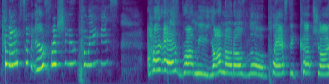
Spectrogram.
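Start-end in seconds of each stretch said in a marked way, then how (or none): 0.0-3.0 very high mock-tearful begging; crying plea. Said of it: "I started crying".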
